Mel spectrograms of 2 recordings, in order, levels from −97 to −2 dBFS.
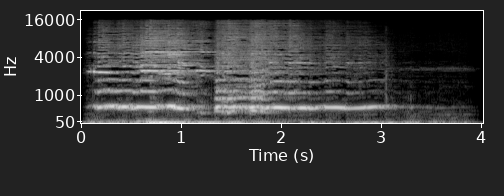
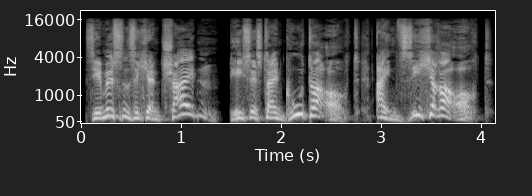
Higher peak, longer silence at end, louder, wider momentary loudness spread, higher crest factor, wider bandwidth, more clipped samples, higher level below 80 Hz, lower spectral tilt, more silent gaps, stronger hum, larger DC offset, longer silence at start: about the same, -6 dBFS vs -4 dBFS; first, 0.65 s vs 0.05 s; about the same, -22 LUFS vs -21 LUFS; first, 12 LU vs 8 LU; about the same, 18 dB vs 18 dB; about the same, 16 kHz vs 17 kHz; neither; first, -36 dBFS vs -66 dBFS; second, -0.5 dB/octave vs -3.5 dB/octave; second, none vs 1.41-1.48 s; neither; neither; about the same, 0.05 s vs 0.05 s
